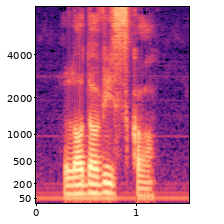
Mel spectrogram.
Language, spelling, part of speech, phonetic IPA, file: Polish, lodowisko, noun, [ˌlɔdɔˈvʲiskɔ], Pl-lodowisko.ogg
